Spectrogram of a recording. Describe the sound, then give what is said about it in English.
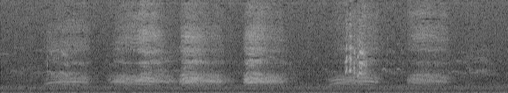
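A crow caws about six times in a steady series of harsh, raspy calls over a constant low outdoor rumble with no one talking. “I'm so grateful for the curls right now, the birds, the moon, everything is just so live right now.”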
